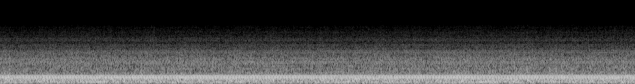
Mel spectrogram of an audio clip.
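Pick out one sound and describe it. A motorcycle engine drones steadily at speed.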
